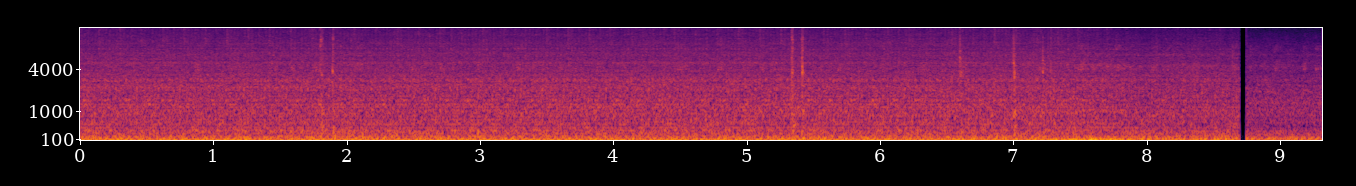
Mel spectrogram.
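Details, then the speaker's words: 6.4 Cummins truck with 5R110W after torque converter replacement fixed stalling in Drive/Reverse: steady deep diesel idle keeps running smoothly through the shift, no sag or stumble; engages drive without stalling. "So we're in neutral. Go to reverse. No stall. Drive, no stall."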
